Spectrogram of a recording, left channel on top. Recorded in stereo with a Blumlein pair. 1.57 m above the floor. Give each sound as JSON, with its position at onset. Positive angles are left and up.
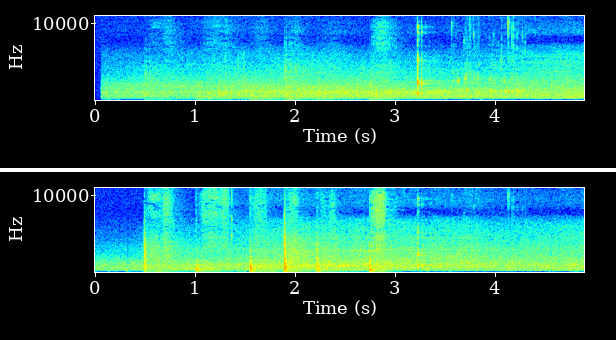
{"t": 0.5, "sound": "writing", "azimuth_deg": -50, "distance_m": 1.7}
{"t": 3.2, "sound": "a clink", "azimuth_deg": 65, "distance_m": 1.3}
